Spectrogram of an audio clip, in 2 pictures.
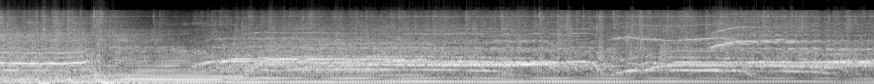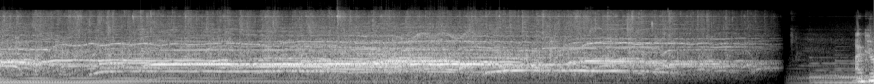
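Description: Live pagan folk band music in a hall. Drum strokes in the first second give way to a held low drone, with voices singing and whooping above it, and the music fades out near the end.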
